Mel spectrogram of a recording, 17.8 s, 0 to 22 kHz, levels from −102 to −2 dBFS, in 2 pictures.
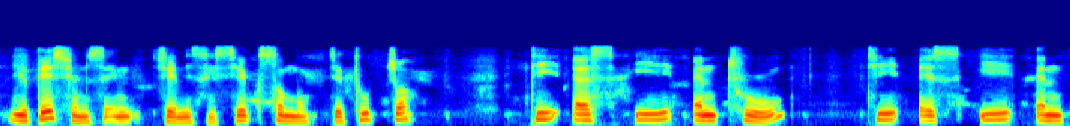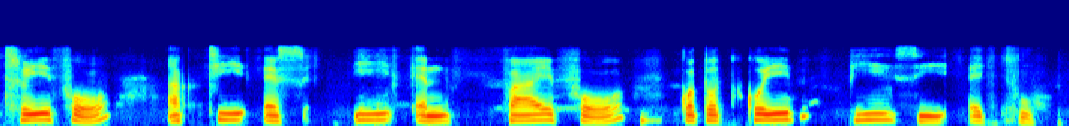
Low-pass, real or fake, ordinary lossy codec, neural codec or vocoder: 5.4 kHz; fake; Opus, 64 kbps; autoencoder, 48 kHz, 32 numbers a frame, DAC-VAE, trained on Japanese speech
